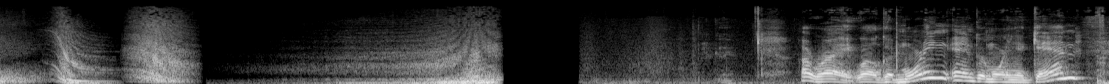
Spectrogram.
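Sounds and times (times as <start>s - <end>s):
whoosh with deep rumble: 0.0s - 5.1s.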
